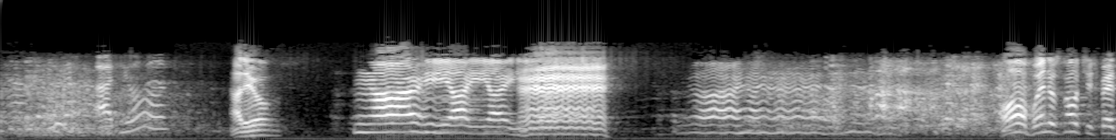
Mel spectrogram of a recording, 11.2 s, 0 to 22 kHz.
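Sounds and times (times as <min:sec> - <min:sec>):
laughter: 0:00.0 - 0:02.3, 0:07.6 - 0:11.1
speech: 0:01.0 - 0:02.8, 0:03.5 - 0:06.2, 0:06.9 - 0:08.0, 0:10.0 - 0:11.1
sheep bleating: 0:05.1 - 0:06.2.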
